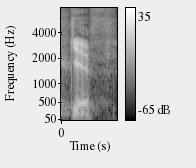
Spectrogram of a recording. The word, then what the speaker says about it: GIF: thanks ah thanks well professor it is gif it's gift that owner the creator's wrong screw you professor you know what i'm done the creator says that it's jif okay it literally stands for graphics it's a graphic yeah right the first word is graphic it's graphic first is graphic and he's like drafting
